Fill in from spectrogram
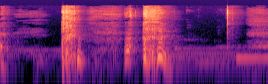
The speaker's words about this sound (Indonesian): batuk-batuk gue ya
